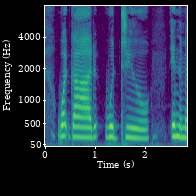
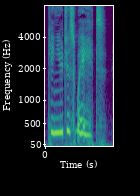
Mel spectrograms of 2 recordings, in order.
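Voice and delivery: higher-pitched, drawn-out retold plea; lightly voiced God stretching out a request for patience; God, patiently pleading; 6 semitones higher than usual. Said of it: "And God was like".

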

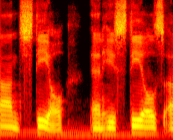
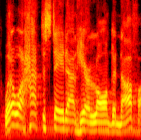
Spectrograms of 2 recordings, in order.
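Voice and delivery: a light attempt at an Irish brogue; lightly voiced drunk Irishman; McDermott's Irish voice; 6 semitones higher than usual. Fan trying McDermott's Irish voice for his friend. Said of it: "I'm gonna try to say it in his voice".

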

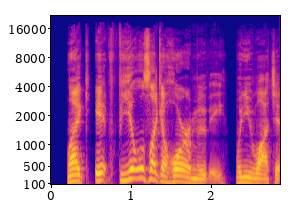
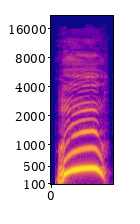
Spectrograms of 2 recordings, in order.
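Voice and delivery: excited whoop; 4 dB louder than usual. Real, not acted. Cheering the upcoming episode.

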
